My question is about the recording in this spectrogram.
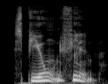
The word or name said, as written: spionfilm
